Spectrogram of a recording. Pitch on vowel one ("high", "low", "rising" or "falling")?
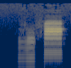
low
